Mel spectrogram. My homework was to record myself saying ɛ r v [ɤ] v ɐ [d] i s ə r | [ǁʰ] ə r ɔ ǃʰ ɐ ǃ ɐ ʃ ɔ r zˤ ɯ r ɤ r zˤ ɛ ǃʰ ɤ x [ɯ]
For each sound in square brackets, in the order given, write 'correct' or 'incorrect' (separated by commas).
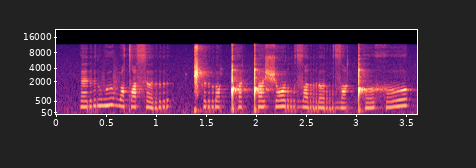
incorrect, incorrect, correct, incorrect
